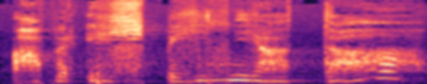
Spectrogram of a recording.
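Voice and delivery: very soft, hushed repeat; tender near-whispered punchline; gentle reassurance. A narrator's reading. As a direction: let it sink in quietly. Story's punchline repeated softly.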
